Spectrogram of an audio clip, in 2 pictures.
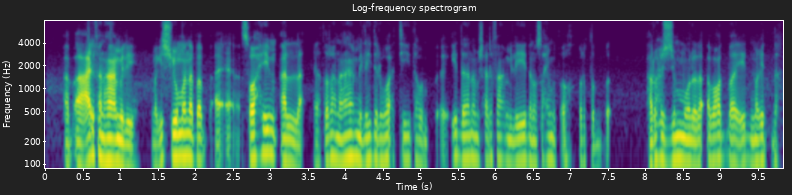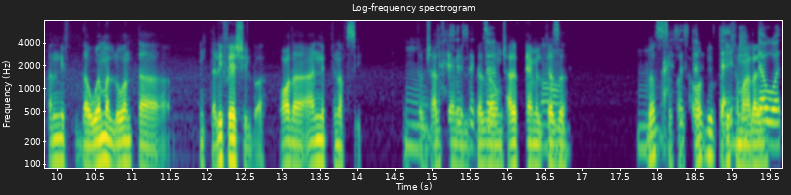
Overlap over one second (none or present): present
